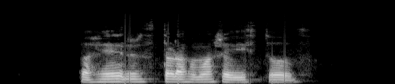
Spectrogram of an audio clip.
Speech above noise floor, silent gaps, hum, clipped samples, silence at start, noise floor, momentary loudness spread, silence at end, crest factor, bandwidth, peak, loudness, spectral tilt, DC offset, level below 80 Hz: 66 dB; none; none; under 0.1%; 0.8 s; -82 dBFS; 6 LU; 1 s; 18 dB; 7.2 kHz; 0 dBFS; -17 LUFS; -8.5 dB/octave; under 0.1%; -54 dBFS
